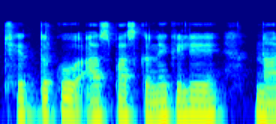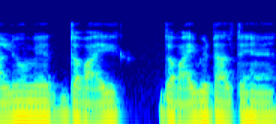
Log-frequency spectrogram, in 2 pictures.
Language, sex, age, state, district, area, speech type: Hindi, male, 18-30, Uttar Pradesh, Chandauli, urban, spontaneous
